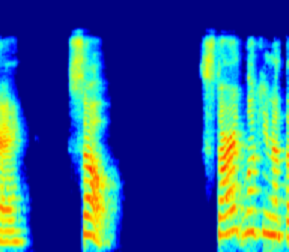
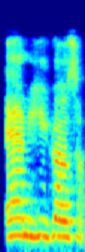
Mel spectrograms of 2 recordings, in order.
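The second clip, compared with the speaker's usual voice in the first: ordinary talk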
